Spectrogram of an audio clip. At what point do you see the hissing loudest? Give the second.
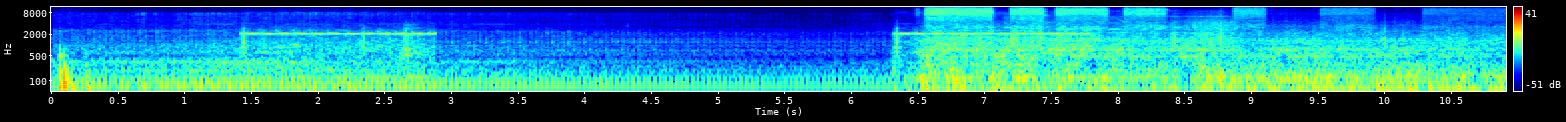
7 s.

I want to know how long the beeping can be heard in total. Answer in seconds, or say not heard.
3 s.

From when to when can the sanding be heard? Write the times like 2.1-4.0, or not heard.
not heard.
